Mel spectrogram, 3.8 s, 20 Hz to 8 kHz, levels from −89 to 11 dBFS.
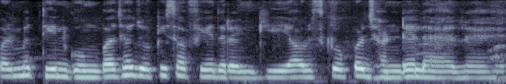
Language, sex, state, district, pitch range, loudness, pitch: Hindi, female, Uttar Pradesh, Hamirpur, 185-220 Hz, -15 LUFS, 200 Hz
